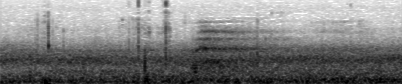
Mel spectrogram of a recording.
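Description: Steady wind noise on the microphone, with a few small clicks and taps from hands working a jig out of a fish's mouth, about half a second and a second and a half in.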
